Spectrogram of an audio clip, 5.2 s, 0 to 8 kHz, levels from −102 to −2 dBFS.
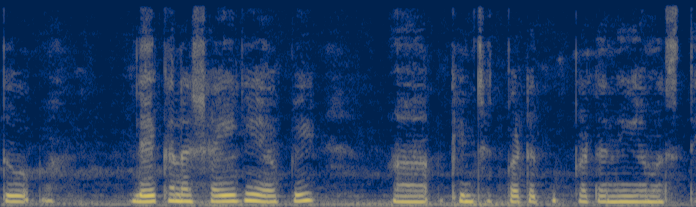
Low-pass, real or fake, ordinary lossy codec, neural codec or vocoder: none; fake; none; codec, 16 kHz, 8 kbps, FreqCodec, larger model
